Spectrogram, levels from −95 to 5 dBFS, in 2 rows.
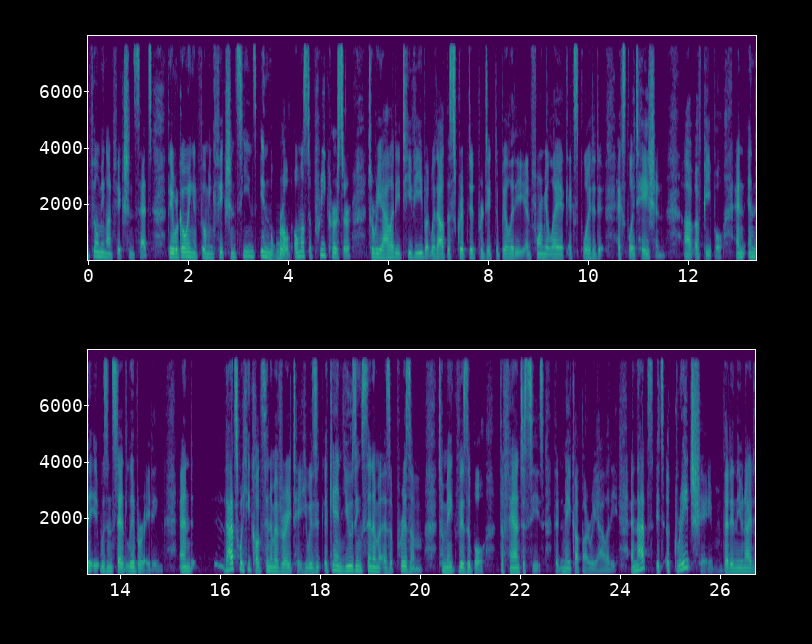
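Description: The audio has gone through call-style microphone processing, with nothing above 8 kHz, and a couple of things go wrong. From 3.63 to 4.08 s there's robotic sound from repeated short buffers: a rigid, metallic buzz at 100 Hz that only loosely tracks the underlying sound. Likely cause is that fresh audio wasn't arriving fast enough, so the software kept replaying the last 10 ms chunk, which sets that 100 Hz buzz, and roughly half of that stretch is repeats rather than real material. Then there's sound cut by the noise suppressor, twice. At 5.25 to 5.62 s the suppressor mistook part of the sound for noise and pulled it down by about 12 dB, for roughly a fifth of a second in total. At 25.87 to 26.04 s it happens again, with a drop of about 9 dB over roughly 150 ms, so you hear the level sag or the tail get clipped short there.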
